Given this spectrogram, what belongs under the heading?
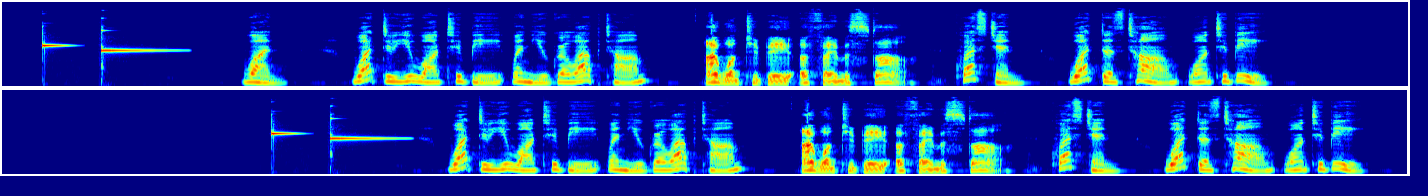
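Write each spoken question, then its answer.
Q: What does Tom want to be?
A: A famous star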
